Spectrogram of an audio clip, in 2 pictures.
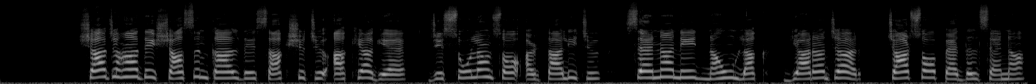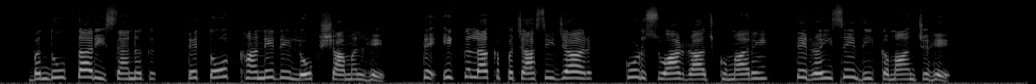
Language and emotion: Dogri, neutral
